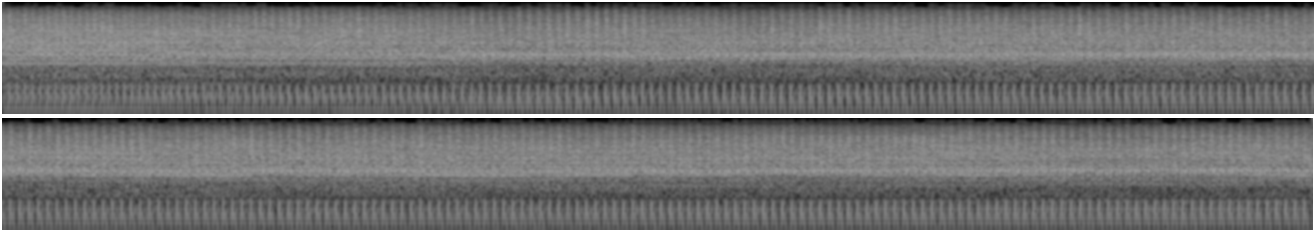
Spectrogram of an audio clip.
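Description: Small single chugs along at a steady rapid thump, about three and a half beats a second, holding speed after the carb work.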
